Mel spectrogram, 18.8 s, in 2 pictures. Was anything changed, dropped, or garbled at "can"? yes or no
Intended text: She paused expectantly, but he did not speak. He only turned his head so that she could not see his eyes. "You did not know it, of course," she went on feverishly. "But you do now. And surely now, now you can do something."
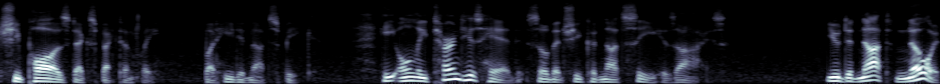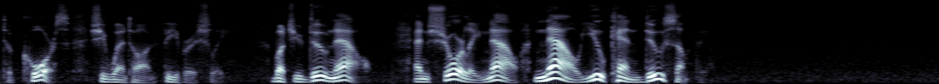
no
